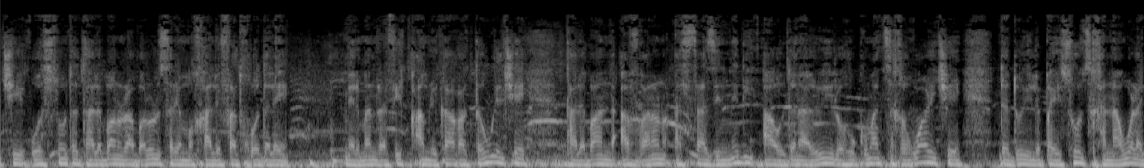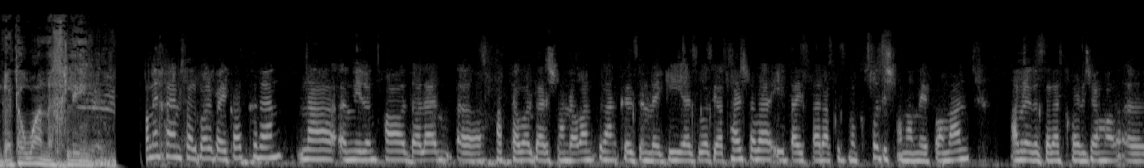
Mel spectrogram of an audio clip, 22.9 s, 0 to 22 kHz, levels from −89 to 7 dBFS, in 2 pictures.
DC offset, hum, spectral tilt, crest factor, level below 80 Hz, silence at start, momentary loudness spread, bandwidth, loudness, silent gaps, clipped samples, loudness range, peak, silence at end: under 0.1%; none; -6 dB/octave; 18 dB; -42 dBFS; 0 s; 6 LU; 15.5 kHz; -30 LUFS; none; under 0.1%; 4 LU; -10 dBFS; 0 s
